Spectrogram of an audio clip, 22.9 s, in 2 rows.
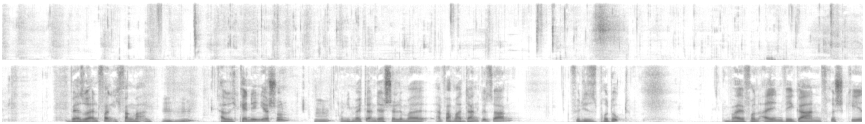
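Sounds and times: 
homemade chestnut bread being bitten and chewed: 0.0s - 16.0s
speech: 12.4s - 18.4s, 19.1s - 19.8s, 21.2s - 22.9s.

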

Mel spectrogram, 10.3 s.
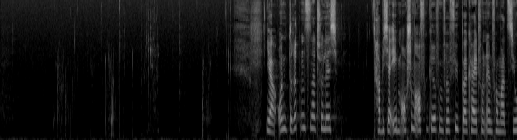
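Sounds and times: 
person drinking: 1.0s - 3.3s, 4.0s - 5.4s
speech: 5.3s - 6.8s, 7.5s - 10.3s.

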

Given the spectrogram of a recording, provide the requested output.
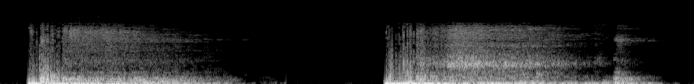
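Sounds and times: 
explosions blowing up a bank ATM: 0.2s - 2.4s, 3.8s - 6.6s.

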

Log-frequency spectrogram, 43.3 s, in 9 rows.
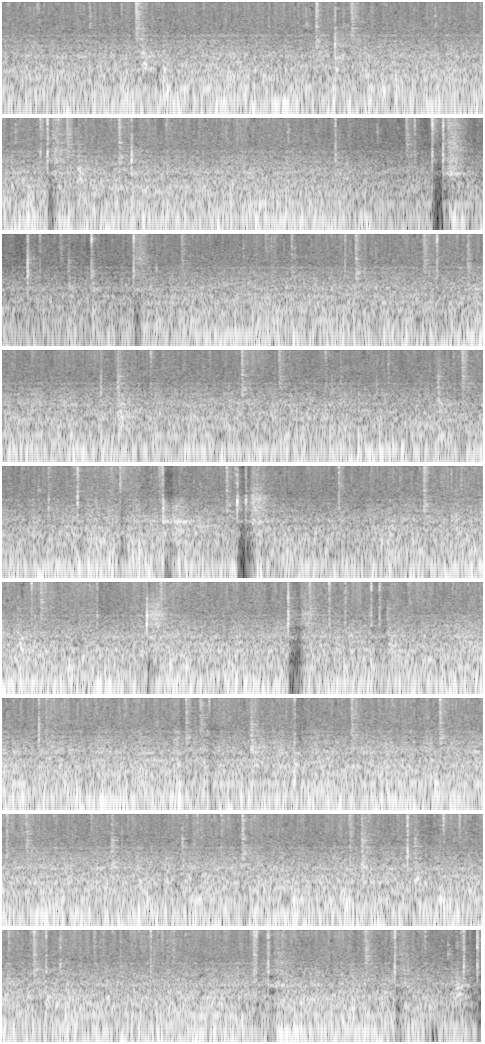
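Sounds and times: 
dense low rumble: 0.0s - 43.1s
fireplace fire crackling: 0.0s - 43.2s
sharp pops and snaps of fireplace fire: 0.0s - 43.2s.

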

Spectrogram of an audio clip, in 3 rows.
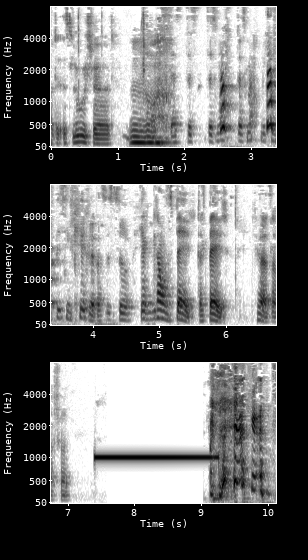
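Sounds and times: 
speech: 0.0s - 7.1s, 9.1s - 10.1s
censor bleep: 7.4s - 9.3s.

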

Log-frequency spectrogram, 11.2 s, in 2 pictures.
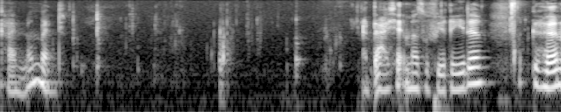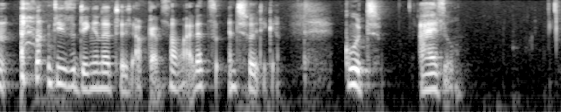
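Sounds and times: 
speech: 0.1s - 0.8s, 3.8s - 10.3s
person gulping a drink: 0.7s - 3.7s.

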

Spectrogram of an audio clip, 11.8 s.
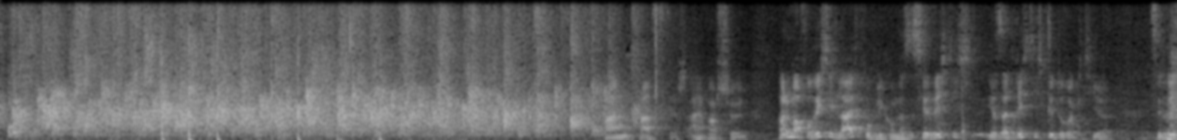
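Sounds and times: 
audience applause: 0.0s - 6.6s
speech: 6.1s - 11.7s.

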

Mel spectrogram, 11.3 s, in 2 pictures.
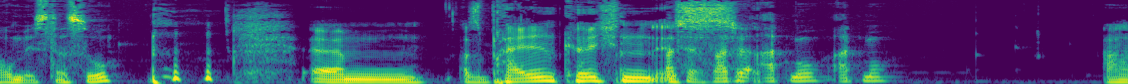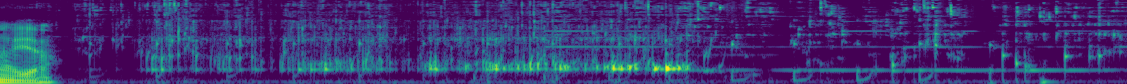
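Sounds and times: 
speech: 0.0s - 4.6s, 5.5s - 6.5s
white wine poured into a glass: 6.0s - 11.2s.

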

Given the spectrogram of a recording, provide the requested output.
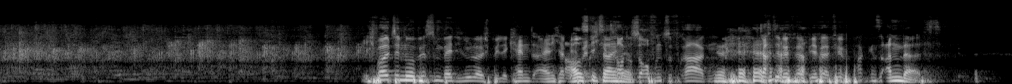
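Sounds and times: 
group applause: 0.0s - 4.6s
speech: 3.6s - 9.5s
laughter: 7.1s - 8.7s.

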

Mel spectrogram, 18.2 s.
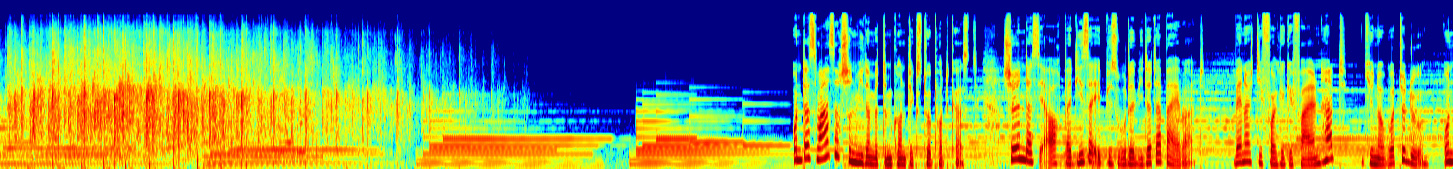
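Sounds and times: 
live audience applause: 0.0s - 6.7s
speech: 10.0s - 18.1s.

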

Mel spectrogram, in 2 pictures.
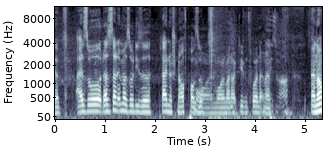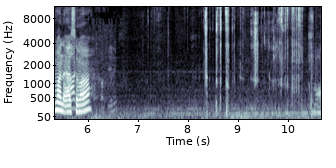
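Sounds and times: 
speech: 0.0s - 6.2s
low steady hum: 0.0s - 10.6s
potato chips being chewed: 7.2s - 10.6s.

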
